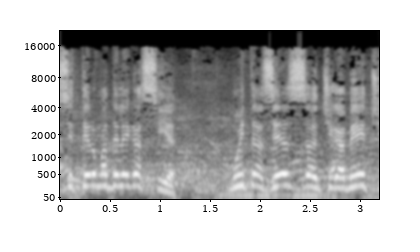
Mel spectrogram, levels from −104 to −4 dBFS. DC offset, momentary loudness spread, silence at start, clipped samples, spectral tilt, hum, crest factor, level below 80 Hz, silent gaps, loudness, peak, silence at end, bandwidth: under 0.1%; 11 LU; 0 s; under 0.1%; -2.5 dB/octave; none; 14 dB; -38 dBFS; none; -13 LUFS; 0 dBFS; 0 s; 16 kHz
